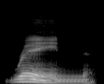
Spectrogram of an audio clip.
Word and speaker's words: reign: It is pronounced rain. Rain. Rain. Just like the water that falls from the sky.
